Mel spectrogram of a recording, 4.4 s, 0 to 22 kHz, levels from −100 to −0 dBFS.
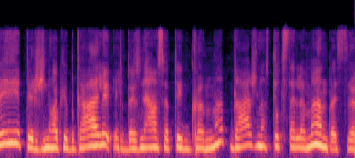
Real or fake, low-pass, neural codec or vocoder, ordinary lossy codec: fake; 10.8 kHz; codec, 24 kHz, 1.5 kbps, HILCodec; Opus, 64 kbps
